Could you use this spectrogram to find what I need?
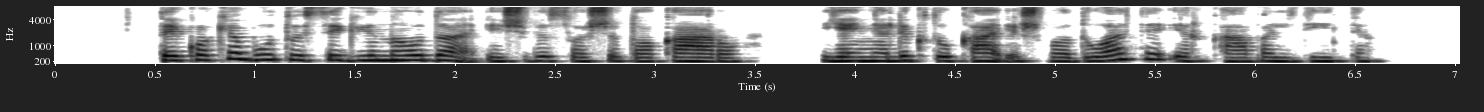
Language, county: Lithuanian, Kaunas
